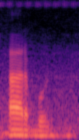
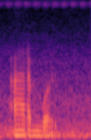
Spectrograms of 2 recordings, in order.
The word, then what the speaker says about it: árbol: En el caso de los ejemplos que se muestran, vemos árbol. Vemos que el acento recae en la sílaba ar, que está anterior a la última, árbol.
